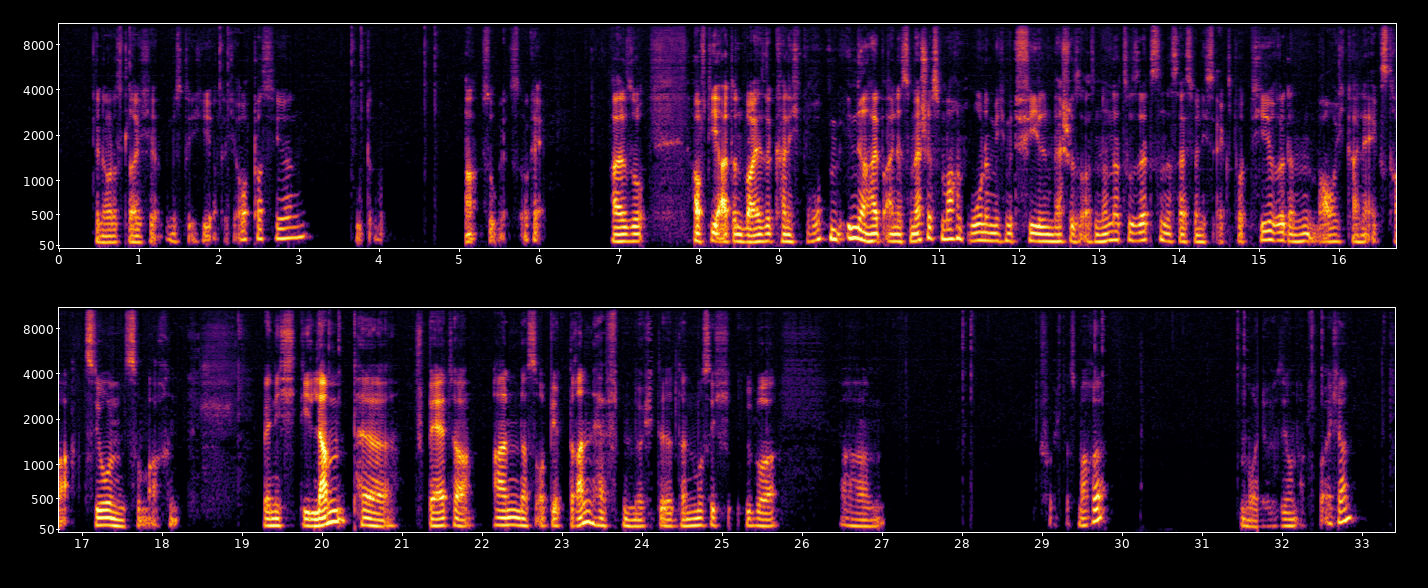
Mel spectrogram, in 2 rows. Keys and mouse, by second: 0.6-1.3 typing, 0.6 click, 3.5 click, 4.5 click, 20.0 click, 27.9-29.7 drag.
